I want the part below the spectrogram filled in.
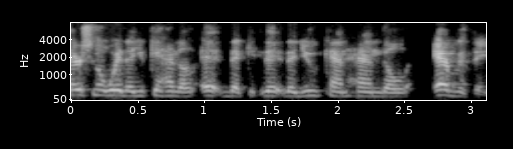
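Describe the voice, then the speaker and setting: A Spanish accent, in a dry, close sound with no echo. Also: man. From Venezuela. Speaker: real estate photographer. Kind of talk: interview. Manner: halting.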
